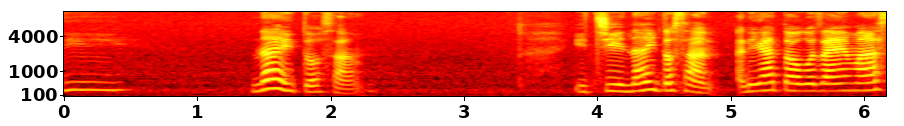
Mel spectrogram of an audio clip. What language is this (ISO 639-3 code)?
jpn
